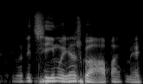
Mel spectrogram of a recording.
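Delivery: normal talking voice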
